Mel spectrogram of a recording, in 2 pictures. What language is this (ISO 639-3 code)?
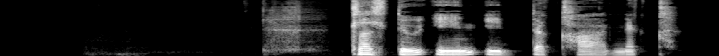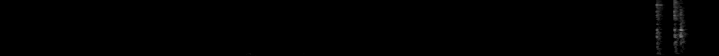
tli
